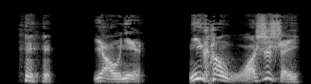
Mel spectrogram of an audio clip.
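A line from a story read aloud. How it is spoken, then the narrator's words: Laughing, woman. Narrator (Chinese): 一旁的妇人笑道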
